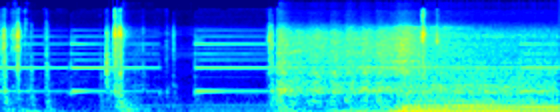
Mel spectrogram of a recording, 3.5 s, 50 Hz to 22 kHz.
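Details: 2009 Ford Escape 3.0 after ignition switch replacement for a no-start: key clicks and chime, short crank, engine catches at once and settles to a steady idle; clean normal start.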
